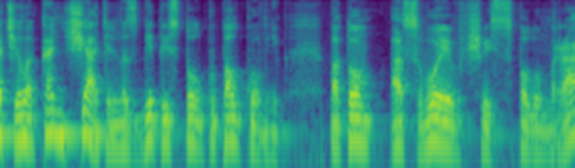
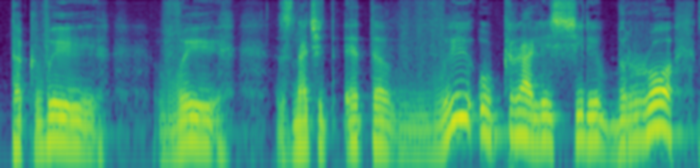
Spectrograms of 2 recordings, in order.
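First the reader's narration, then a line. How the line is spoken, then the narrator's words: Stammering, bewildered question. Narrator (Russian): запинаясь, спросил мистер Одли, с недоумением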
